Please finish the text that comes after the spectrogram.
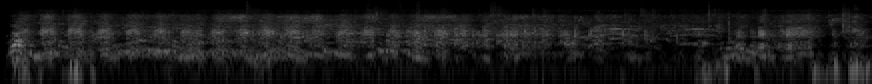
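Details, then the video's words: A large flock of ducks calling together: dense, overlapping harsh quacks and honking notes crowd the whole clip with no pause, a continuous noisy chorus with a few higher squeaky calls standing out near the end. "real sound of the duck"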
